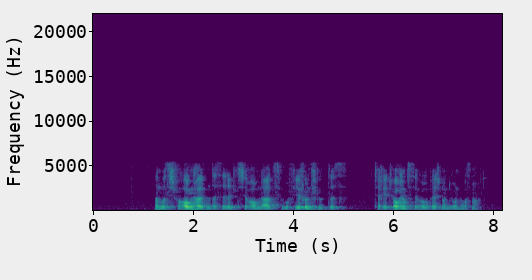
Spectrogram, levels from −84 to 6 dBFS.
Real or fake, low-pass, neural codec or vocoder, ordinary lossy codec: real; 5.4 kHz; none; none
